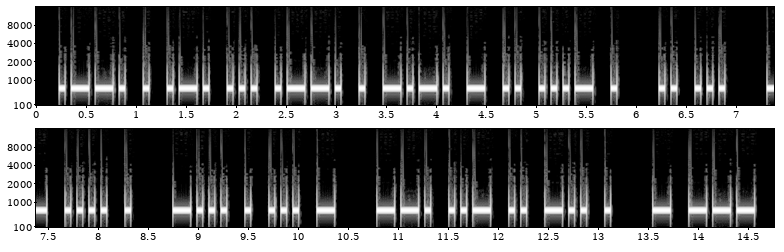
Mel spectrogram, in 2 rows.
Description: Morse code, heard as a keyed tone, about 20 wpm, 700 Hz. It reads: PERSPECTIVE IS THE BEST GUIDE TO
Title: Sentences from Top 1200 Words 20wpm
